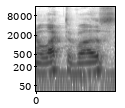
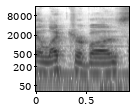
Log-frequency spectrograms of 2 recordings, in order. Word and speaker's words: Electabuzz: There's no R in Electabuzz. You see, you always say Electrabuzz.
